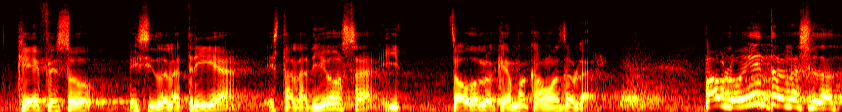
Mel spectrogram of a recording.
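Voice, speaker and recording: Animated high-voiced preacher in echoey hall. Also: male voice, a little hiss or hum. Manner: animated storytelling, addresses congregation directly. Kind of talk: sermon. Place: church hall.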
